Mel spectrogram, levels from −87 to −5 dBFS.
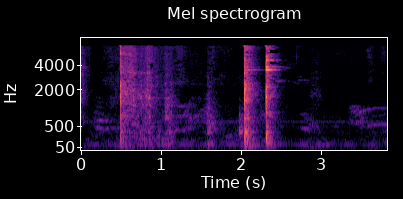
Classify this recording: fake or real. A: real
